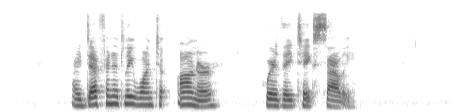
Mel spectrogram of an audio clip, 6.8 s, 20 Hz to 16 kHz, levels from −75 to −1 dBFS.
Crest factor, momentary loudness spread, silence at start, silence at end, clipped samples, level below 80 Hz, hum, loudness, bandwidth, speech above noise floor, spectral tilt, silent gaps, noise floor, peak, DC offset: 22 dB; 10 LU; 1.05 s; 1.5 s; under 0.1%; -84 dBFS; none; -29 LUFS; 11.5 kHz; 43 dB; -3.5 dB/octave; none; -71 dBFS; -10 dBFS; under 0.1%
